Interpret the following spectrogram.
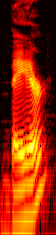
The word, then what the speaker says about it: Bexar: last week called the Bear. Sorry, Texans, for mispronouncing it. On the page, it says Bexar. I didn't realize it was pronounced that way, so my apologies.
